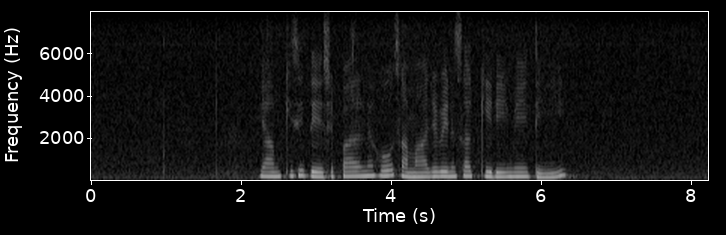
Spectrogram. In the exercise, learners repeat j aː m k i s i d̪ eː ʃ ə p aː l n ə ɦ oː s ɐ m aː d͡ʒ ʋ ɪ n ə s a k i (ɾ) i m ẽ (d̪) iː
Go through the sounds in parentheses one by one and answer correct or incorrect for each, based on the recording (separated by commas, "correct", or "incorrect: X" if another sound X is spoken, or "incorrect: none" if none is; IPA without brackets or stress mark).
correct, correct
